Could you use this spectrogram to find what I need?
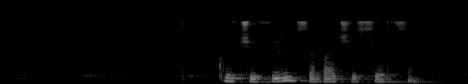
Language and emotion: Russian, neutral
